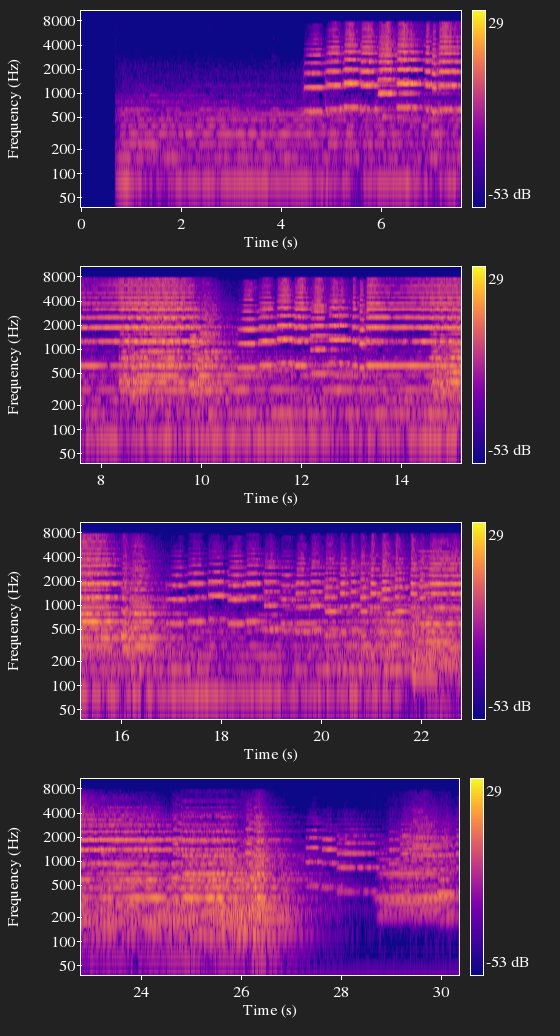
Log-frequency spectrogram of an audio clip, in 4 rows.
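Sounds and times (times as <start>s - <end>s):
trumpet concerto: 4.5s - 30.3s.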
